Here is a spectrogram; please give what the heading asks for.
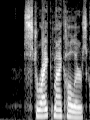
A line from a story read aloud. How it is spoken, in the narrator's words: cried the captain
